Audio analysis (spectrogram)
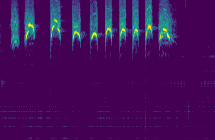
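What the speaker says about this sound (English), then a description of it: "sounds like a blackbird." A blackbird sings a bright, rhythmic run of about ten quick whistled chirps, close and clear over a low background hum, then stops.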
